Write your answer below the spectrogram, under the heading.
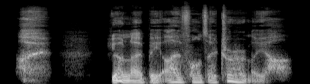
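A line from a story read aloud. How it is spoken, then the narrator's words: Sighing. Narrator (Chinese): 狗子叔好像是遇到故人一样，叹息说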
